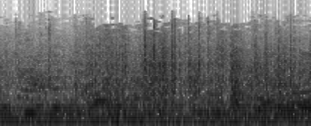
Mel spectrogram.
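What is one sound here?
A tray clatters as it is set down.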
